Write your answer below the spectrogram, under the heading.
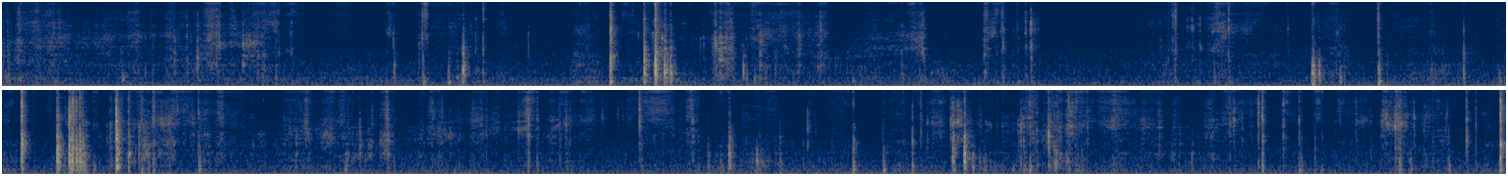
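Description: Cardstock being handled and folded along its score lines, with a bone folder rubbing and pressing the creases flat: scattered papery rustles and sharp crackles, the loudest about four seconds in and again around ten seconds in.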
